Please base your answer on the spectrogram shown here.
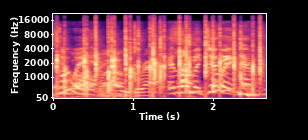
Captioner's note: everyone clapping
